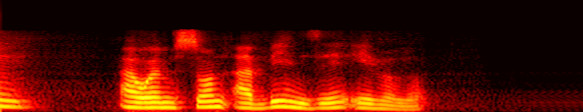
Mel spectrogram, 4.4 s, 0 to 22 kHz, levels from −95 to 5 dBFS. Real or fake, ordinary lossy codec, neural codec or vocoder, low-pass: fake; AAC, 48 kbps; codec, 16 kHz, about 1 kbps, DyCAST, with the encoder's durations; 7.2 kHz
